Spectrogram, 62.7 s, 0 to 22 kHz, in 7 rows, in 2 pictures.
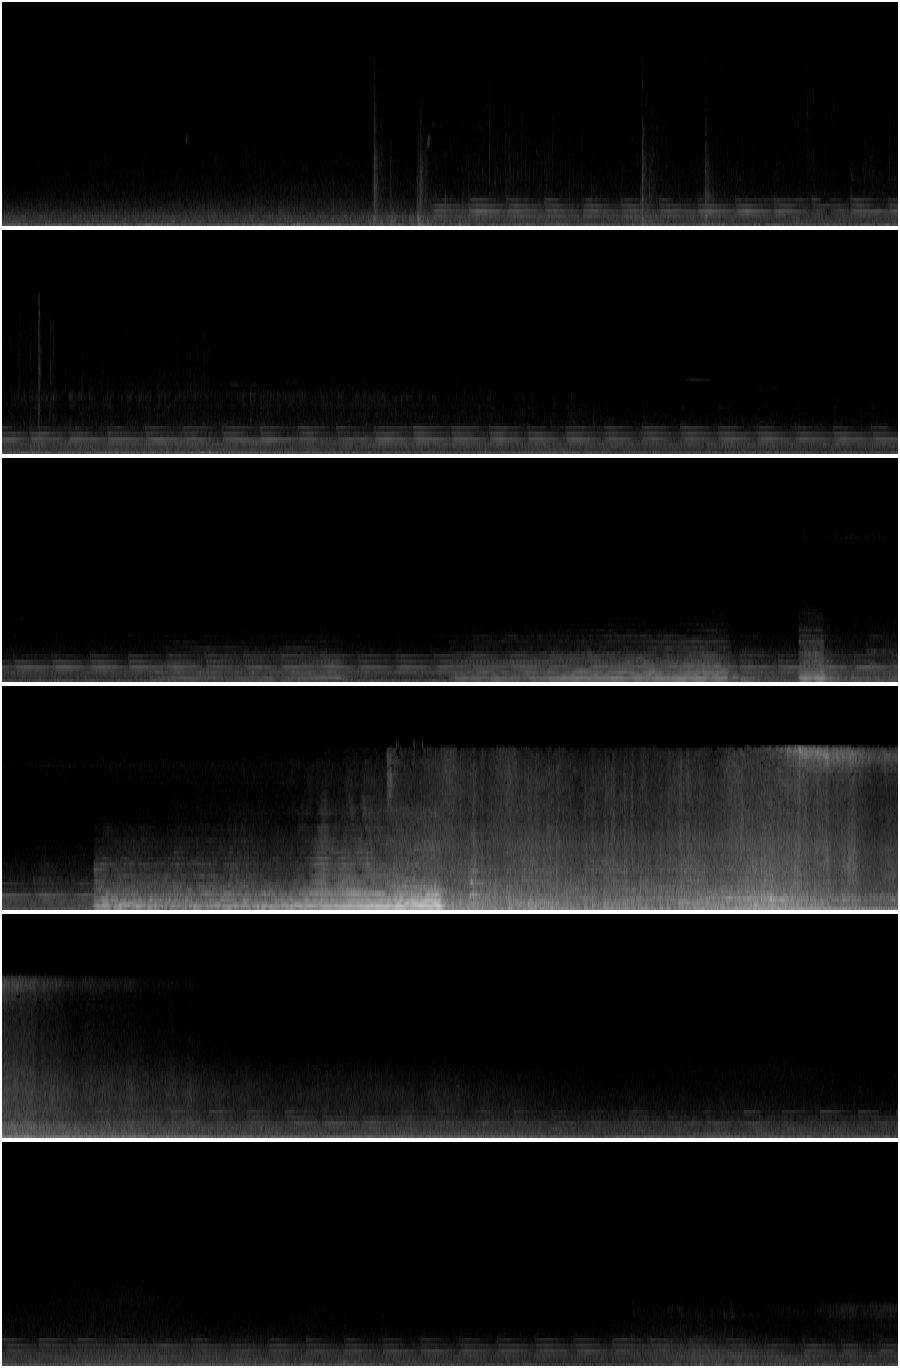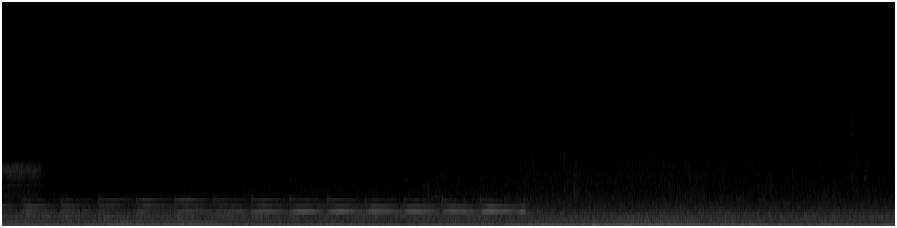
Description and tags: Train Passing Grade Crossing
A Metrolink train passing a grade crossing in Glendale at full speed. First, you hear the crossing gates lower and the bell start to sound. Then you hear the train pass. Field recording 11/15/2014 using a Sony PCM-D50 with internal microphone and wind screen.
Whistle, Metrolink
